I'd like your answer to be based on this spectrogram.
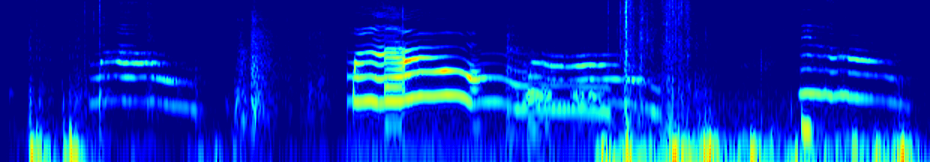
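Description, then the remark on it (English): A person imitates a cat, giving four or five drawn-out, pitch-bending meows in quick succession, loud, over a low background rumble. “No, that was me. I didn't have the video up, and so I was meowing back at you.”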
